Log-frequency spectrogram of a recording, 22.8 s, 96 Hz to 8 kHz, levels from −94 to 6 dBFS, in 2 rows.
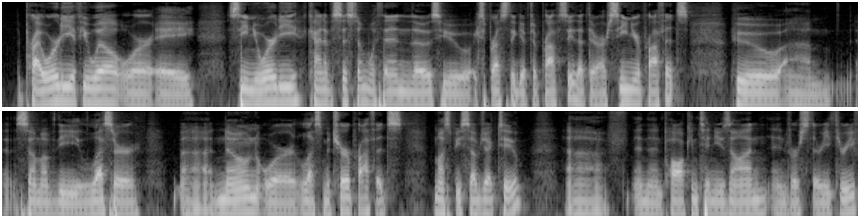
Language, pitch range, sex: English, 85-100 Hz, male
